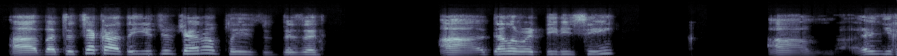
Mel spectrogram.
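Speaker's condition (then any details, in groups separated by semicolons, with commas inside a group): Cerebral palsy; present from birth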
